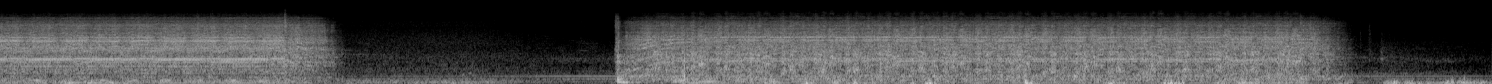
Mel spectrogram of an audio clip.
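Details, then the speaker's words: 1968 International 1100C truck, engine from a 1976 Scout II, cranked with spark plugs out to expel Mystery Oil from cylinders: fast even cranking bursts about four beats a second, no compression, stopping and restarting. "we're going to go ahead and crank it over a few times and uh get some of the the juices out of the engine"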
